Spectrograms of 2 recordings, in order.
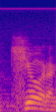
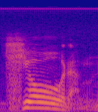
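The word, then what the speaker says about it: Cioran: eh zoran se escribe zoran pero no se pronuncia zoran sino choran el otro día en San Marcos en una conferencia estaba entre las personas concurrentes mijael radu no y le oí decir choran no efectivamente se pronuncia así yo recuerdo además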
